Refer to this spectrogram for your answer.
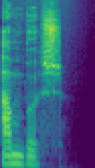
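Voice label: "ambush", British English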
